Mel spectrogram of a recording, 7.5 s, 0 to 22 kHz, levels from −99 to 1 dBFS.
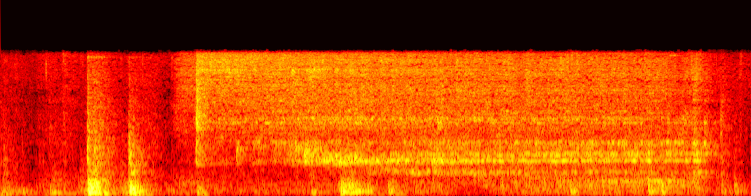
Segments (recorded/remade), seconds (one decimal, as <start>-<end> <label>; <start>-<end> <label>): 0.0-0.4 recorded; 0.4-2.1 remade; 2.1-2.8 recorded; 2.8-4.8 remade; 4.8-7.5 recorded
